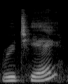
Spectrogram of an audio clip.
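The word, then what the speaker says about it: Routhier: in, so I want to make sure I've pronounced it correctly, but for Jean-François, is it Routier?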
